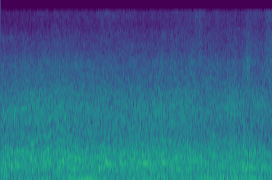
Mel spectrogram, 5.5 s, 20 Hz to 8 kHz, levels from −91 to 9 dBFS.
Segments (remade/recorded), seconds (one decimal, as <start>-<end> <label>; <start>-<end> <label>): 0.0-4.0 recorded; 4.0-4.6 remade; 4.6-5.5 recorded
